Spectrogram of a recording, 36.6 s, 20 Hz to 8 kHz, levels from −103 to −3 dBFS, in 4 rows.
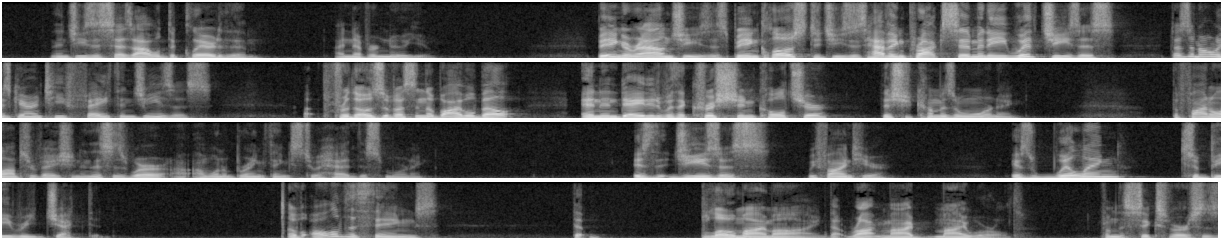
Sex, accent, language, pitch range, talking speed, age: male, American, English, 110-175 Hz, 155 wpm, 30-49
